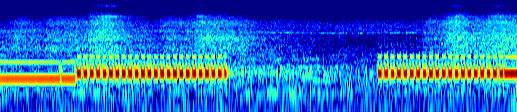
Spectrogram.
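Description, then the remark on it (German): Electronic telephone tones play alone, a steady beep followed by two bursts of rapid, evenly pulsing tone separated by a short pause, clear and fairly loud, from a telephone that tunnel supervisors use to tell each other how full the lifts are. “Über ein Telefon informieren sie sich darüber, wie voll die Aufzüge gerade sind.”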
